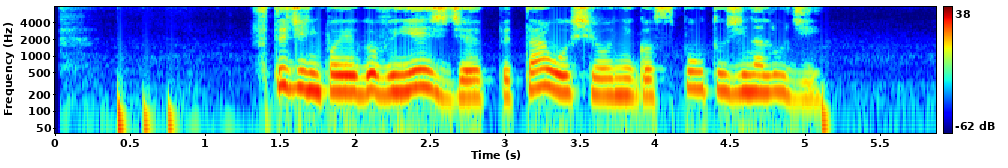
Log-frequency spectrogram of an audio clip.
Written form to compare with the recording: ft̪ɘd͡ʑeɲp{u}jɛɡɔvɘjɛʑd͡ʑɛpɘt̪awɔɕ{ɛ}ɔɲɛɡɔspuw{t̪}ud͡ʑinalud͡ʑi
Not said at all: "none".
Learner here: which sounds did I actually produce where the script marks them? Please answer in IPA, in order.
ɔ, ɛ, t̪

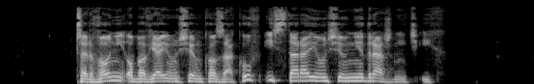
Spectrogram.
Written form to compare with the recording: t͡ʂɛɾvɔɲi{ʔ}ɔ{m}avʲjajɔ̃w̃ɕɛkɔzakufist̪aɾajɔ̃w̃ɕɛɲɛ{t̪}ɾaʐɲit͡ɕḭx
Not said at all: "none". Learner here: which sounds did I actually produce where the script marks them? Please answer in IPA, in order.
ʔ, b, d̪

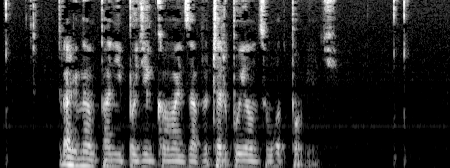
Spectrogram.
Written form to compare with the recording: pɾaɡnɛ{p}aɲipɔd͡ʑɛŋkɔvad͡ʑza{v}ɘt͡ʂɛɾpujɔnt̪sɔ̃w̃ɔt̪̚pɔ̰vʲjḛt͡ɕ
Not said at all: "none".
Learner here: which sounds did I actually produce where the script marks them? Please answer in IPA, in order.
p, v

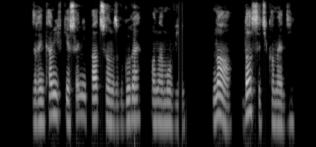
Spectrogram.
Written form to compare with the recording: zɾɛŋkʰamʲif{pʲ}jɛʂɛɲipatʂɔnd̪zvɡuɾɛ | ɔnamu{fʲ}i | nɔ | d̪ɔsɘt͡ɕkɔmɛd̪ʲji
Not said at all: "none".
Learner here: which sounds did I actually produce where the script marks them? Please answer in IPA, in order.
kʲ, vʲ

